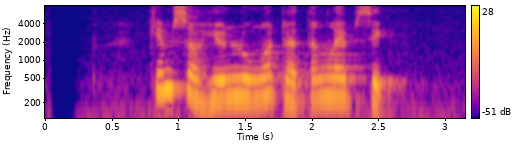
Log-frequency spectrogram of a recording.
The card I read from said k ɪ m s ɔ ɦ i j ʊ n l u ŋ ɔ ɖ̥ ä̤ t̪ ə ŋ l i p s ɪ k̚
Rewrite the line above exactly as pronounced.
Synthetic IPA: k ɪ m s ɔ ɦ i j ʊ n l u ŋ ɔ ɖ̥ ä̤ t̪ ə ŋ l ɛ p s ɪ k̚

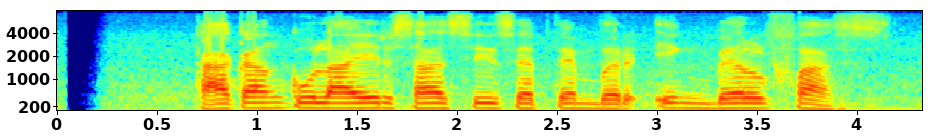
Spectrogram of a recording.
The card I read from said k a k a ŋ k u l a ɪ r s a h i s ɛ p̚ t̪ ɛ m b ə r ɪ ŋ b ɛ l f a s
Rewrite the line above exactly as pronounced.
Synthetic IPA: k a k a ŋ k u l a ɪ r s a s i s ɛ p̚ t̪ ɛ m b ə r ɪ ŋ b ɛ l f a s

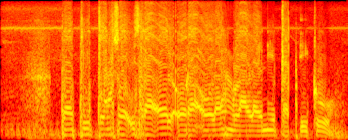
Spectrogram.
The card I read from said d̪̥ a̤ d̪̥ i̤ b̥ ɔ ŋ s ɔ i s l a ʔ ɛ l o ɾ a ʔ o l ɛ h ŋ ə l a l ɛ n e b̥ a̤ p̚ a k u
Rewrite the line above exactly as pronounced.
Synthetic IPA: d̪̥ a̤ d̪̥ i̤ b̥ ɔ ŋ s ɔ i s ɾ a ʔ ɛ l o ɾ a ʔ o l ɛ h ŋ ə l a l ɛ n i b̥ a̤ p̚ i k u

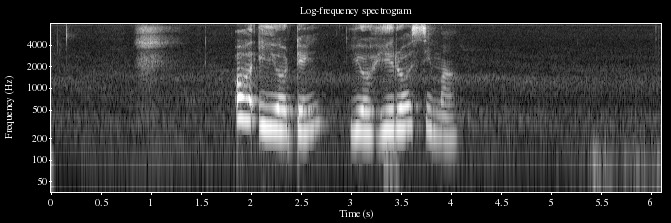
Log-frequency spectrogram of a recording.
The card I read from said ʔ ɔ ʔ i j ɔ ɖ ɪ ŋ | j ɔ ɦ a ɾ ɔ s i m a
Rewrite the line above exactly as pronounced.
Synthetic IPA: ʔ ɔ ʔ i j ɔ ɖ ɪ ŋ | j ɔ ɦ i ɾ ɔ s i m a

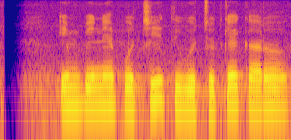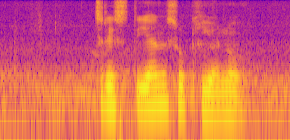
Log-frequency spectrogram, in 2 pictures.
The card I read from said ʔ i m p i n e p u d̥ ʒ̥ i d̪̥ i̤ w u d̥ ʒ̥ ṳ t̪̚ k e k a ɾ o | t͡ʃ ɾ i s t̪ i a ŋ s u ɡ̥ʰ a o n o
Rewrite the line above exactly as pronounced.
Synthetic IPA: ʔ i m p i n e p u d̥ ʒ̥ i d̪̥ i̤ w u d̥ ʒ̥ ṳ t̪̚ k e k a ɾ o | t͡ʃ ɾ i s t̪ i a n s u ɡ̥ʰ i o n o

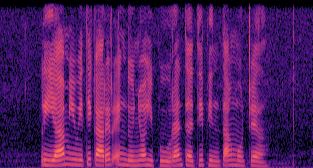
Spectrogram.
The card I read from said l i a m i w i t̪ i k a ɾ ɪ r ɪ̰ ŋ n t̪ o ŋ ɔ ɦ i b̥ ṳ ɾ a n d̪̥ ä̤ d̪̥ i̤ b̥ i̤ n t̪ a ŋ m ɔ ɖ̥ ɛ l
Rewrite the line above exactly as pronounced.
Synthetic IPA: l i a m i w i t̪ i k a ɾ ɪ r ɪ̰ ŋ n d̪ o ɲ ɔ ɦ i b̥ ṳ ɾ a n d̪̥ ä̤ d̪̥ i̤ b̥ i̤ n t̪ a ŋ m o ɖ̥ ɛ l

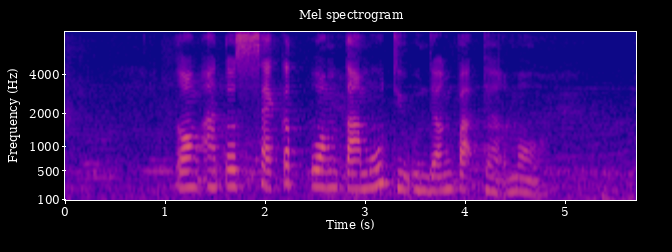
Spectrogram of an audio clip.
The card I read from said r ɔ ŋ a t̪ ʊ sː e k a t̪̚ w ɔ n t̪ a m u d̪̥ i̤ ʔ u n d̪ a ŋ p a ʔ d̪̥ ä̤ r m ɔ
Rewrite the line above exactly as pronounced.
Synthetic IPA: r ɔ ŋ a t̪ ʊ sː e k ə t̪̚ w ɔ ŋ t̪ a m u d̪̥ i̤ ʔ u n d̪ a ŋ p a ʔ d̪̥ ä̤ r m ɔ

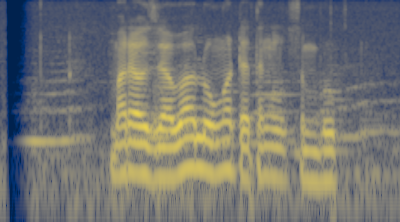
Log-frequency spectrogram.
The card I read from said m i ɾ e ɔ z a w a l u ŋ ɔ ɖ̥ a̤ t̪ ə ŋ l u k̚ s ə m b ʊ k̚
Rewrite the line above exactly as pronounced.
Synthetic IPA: m a ɾ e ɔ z a w a l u ŋ ɔ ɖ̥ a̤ t̪ ə ŋ l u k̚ s ə m b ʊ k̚

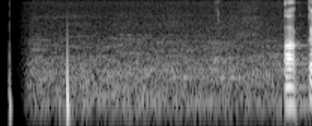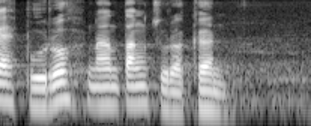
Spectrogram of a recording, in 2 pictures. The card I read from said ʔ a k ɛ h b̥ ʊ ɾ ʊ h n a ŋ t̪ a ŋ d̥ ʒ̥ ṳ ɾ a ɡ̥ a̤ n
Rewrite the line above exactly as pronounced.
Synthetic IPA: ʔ a k ɛ h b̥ u ɾ ʊ h n a n t̪ a ŋ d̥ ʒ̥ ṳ ɾ a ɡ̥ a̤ n

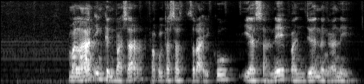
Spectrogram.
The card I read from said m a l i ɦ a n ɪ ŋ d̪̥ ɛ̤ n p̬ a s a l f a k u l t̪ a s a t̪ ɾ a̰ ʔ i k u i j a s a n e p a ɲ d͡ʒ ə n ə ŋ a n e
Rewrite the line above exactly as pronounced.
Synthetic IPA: m a l a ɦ a n ɪ ŋ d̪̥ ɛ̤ n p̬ a s a r f a k u l t̪ a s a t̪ ɾ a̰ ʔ i k u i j a s a n e p a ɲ d͡ʒ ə n ə ŋ a n e

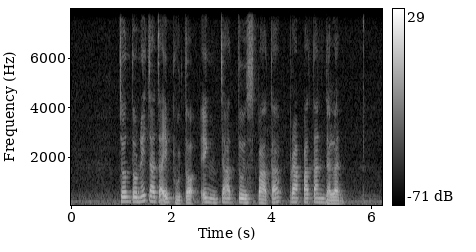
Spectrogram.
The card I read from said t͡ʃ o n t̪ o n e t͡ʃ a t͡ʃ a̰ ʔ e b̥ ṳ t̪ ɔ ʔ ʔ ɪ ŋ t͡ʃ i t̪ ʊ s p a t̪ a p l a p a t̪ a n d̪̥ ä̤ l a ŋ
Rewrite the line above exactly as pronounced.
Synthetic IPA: t͡ʃ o n t̪ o n e t͡ʃ a t͡ʃ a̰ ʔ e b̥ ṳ t̪ ɔ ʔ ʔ ɪ ŋ t͡ʃ a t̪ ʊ s p a t̪ a p ɾ a p a t̪ a n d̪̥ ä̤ l a n

